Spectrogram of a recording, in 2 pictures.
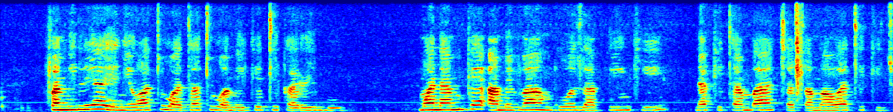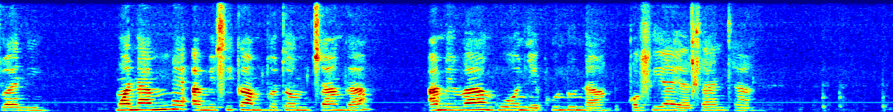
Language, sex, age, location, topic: Swahili, female, 18-24, Kisii, health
